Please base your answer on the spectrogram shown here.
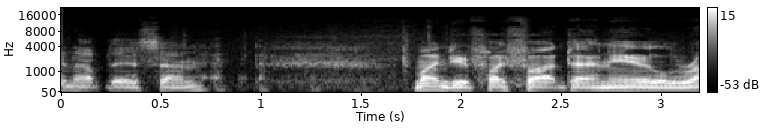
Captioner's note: laughs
